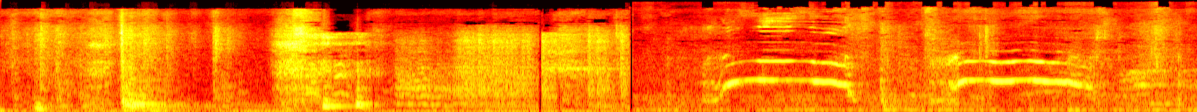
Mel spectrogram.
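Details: A domestic cat gives two drawn-out meows, each rising then falling in an arch, following a noisy stretch of household speech and clatter.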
